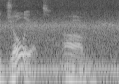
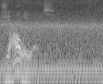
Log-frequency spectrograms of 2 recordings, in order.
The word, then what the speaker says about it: Joliet: in Kankakee probably get irritated with people can't pronounce your town right so Juliet there are some people that pronounce it jolly us it's not jolly it looks Juliet and even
